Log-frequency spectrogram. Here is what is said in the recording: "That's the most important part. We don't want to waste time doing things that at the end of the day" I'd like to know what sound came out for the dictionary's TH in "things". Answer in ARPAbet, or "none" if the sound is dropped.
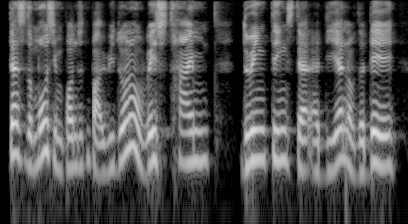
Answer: T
